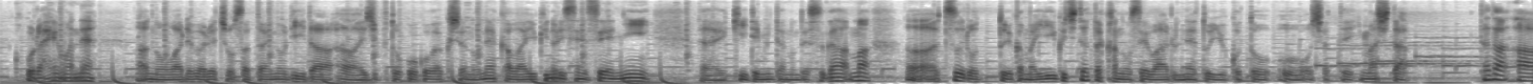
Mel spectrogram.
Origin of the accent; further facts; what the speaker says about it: Osaka, Japan; moved away; 僕の故郷大阪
